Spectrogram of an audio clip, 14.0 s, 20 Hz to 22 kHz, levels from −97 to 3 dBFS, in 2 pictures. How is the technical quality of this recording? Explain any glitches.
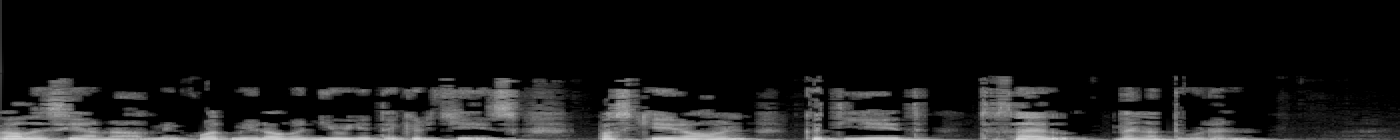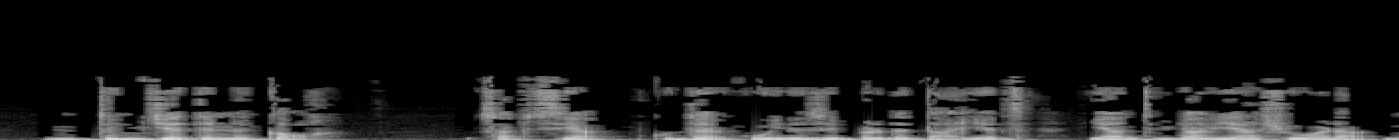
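The recording has one clear fault, and it runs through the whole clip. The speech carries plainly audible AAC compression damage from start to finish. Nothing is heard above 10 kHz, so the top end sounds dull. The likely cause is AAC-LC at a low bitrate, which fits about 24 kbps. The encoder quantises each frame's spectrum coarsely and drops the highest band. Sibilants turn smeared and fizzy, and sustained sounds warble.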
